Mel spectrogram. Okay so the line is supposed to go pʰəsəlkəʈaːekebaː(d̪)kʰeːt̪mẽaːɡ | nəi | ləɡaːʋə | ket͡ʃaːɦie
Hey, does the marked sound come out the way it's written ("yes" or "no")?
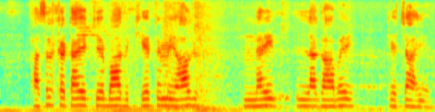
yes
